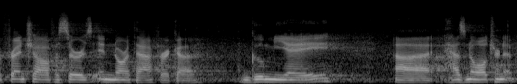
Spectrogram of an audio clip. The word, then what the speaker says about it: goumier: Goumier. Can I have all the information? Goumier is a member of a unit of native soldiers under French officers in North Africa. Goumier has no alternate pronunciations.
